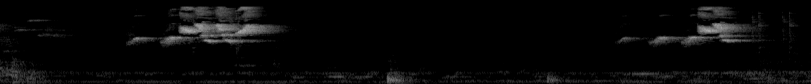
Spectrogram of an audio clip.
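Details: 3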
